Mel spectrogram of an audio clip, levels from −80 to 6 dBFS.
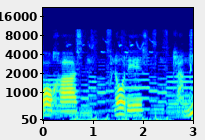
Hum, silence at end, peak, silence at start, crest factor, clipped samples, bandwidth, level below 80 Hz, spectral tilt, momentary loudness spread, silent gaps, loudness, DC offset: none; 0 s; -12 dBFS; 0 s; 18 dB; under 0.1%; 10 kHz; -50 dBFS; -3.5 dB/octave; 16 LU; none; -28 LUFS; under 0.1%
